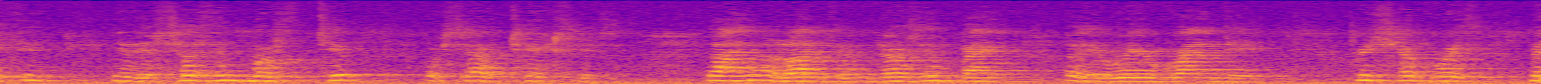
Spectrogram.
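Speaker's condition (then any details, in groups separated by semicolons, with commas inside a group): Traumatic brain injury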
